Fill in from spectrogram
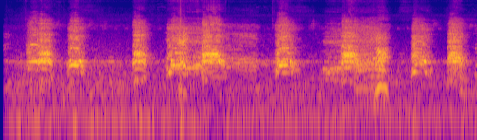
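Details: Swan giving harsh, nasal honking calls in short bursts, about ten over seven seconds at uneven intervals, with a steady faint tone running underneath.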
